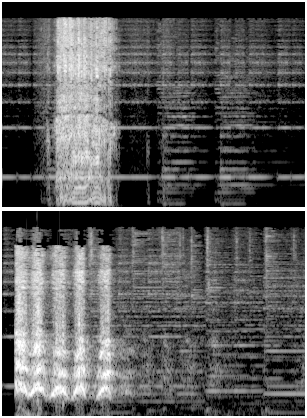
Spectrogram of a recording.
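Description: Background music, with two loud animal calls over it: a short harsh blast about half a second in, and about three seconds in a rapid wavering call of about six quick pulses lasting under a second.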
